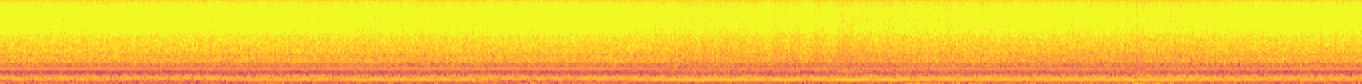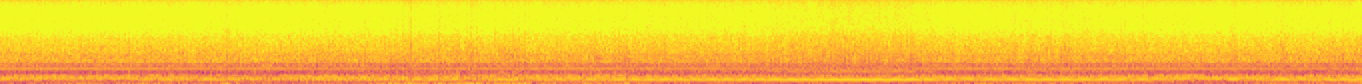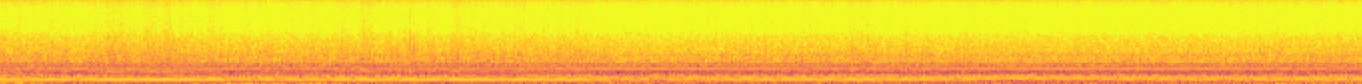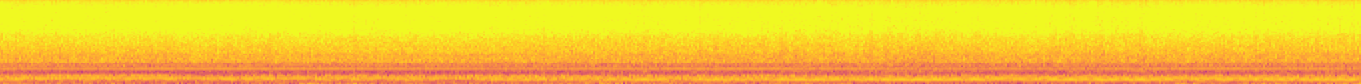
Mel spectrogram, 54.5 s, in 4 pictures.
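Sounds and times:
boat: 0.0s - 54.4s.

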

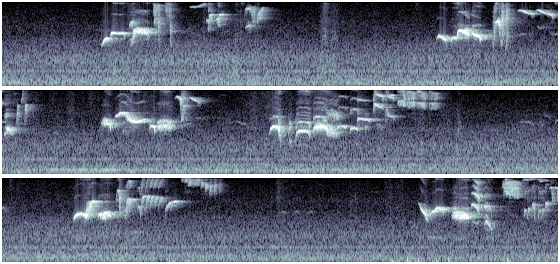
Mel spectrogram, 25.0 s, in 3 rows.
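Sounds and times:
common blackbird singing: 1.5s - 4.1s, 6.5s - 8.9s, 9.8s - 15.0s, 17.8s - 20.1s, 22.9s - 25.0s.

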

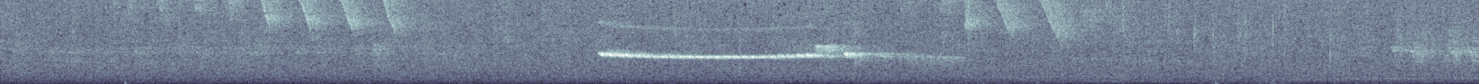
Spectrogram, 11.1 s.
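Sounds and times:
constant hiss: 0.0s - 11.0s
bird sustained pure whistle: 4.5s - 7.2s.

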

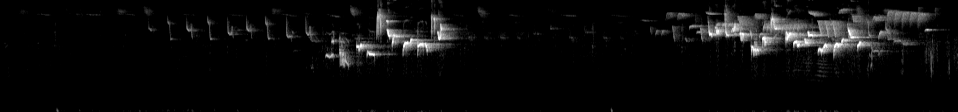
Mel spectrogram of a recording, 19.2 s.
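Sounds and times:
Eurasian blackcap song: 4.6s - 10.4s, 11.0s - 18.8s.

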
